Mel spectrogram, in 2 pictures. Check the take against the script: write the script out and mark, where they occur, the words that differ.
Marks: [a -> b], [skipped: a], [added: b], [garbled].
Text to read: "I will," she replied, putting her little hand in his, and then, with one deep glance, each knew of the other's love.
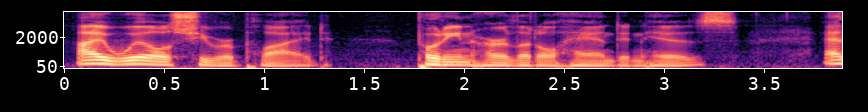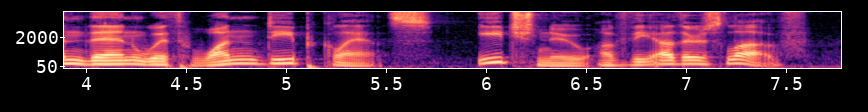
"I will," she replied, putting her little hand in his, and then, with one deep glance, each knew of the other's love.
